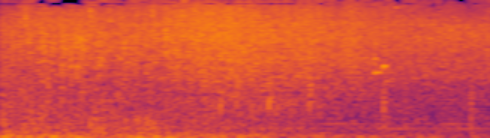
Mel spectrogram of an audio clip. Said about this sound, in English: In the background, you see an explosion of one of the buildings.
